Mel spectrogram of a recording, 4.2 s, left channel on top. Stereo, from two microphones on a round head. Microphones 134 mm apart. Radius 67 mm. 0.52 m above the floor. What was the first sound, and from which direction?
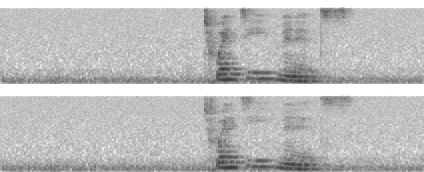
A woman speaking, 45° left (ahead or behind).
